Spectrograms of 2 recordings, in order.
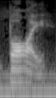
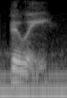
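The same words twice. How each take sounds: First: It is said with a British pronunciation. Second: It is said with an American pronunciation. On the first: "It's called a buoy over here" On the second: "you guys say buoy"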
